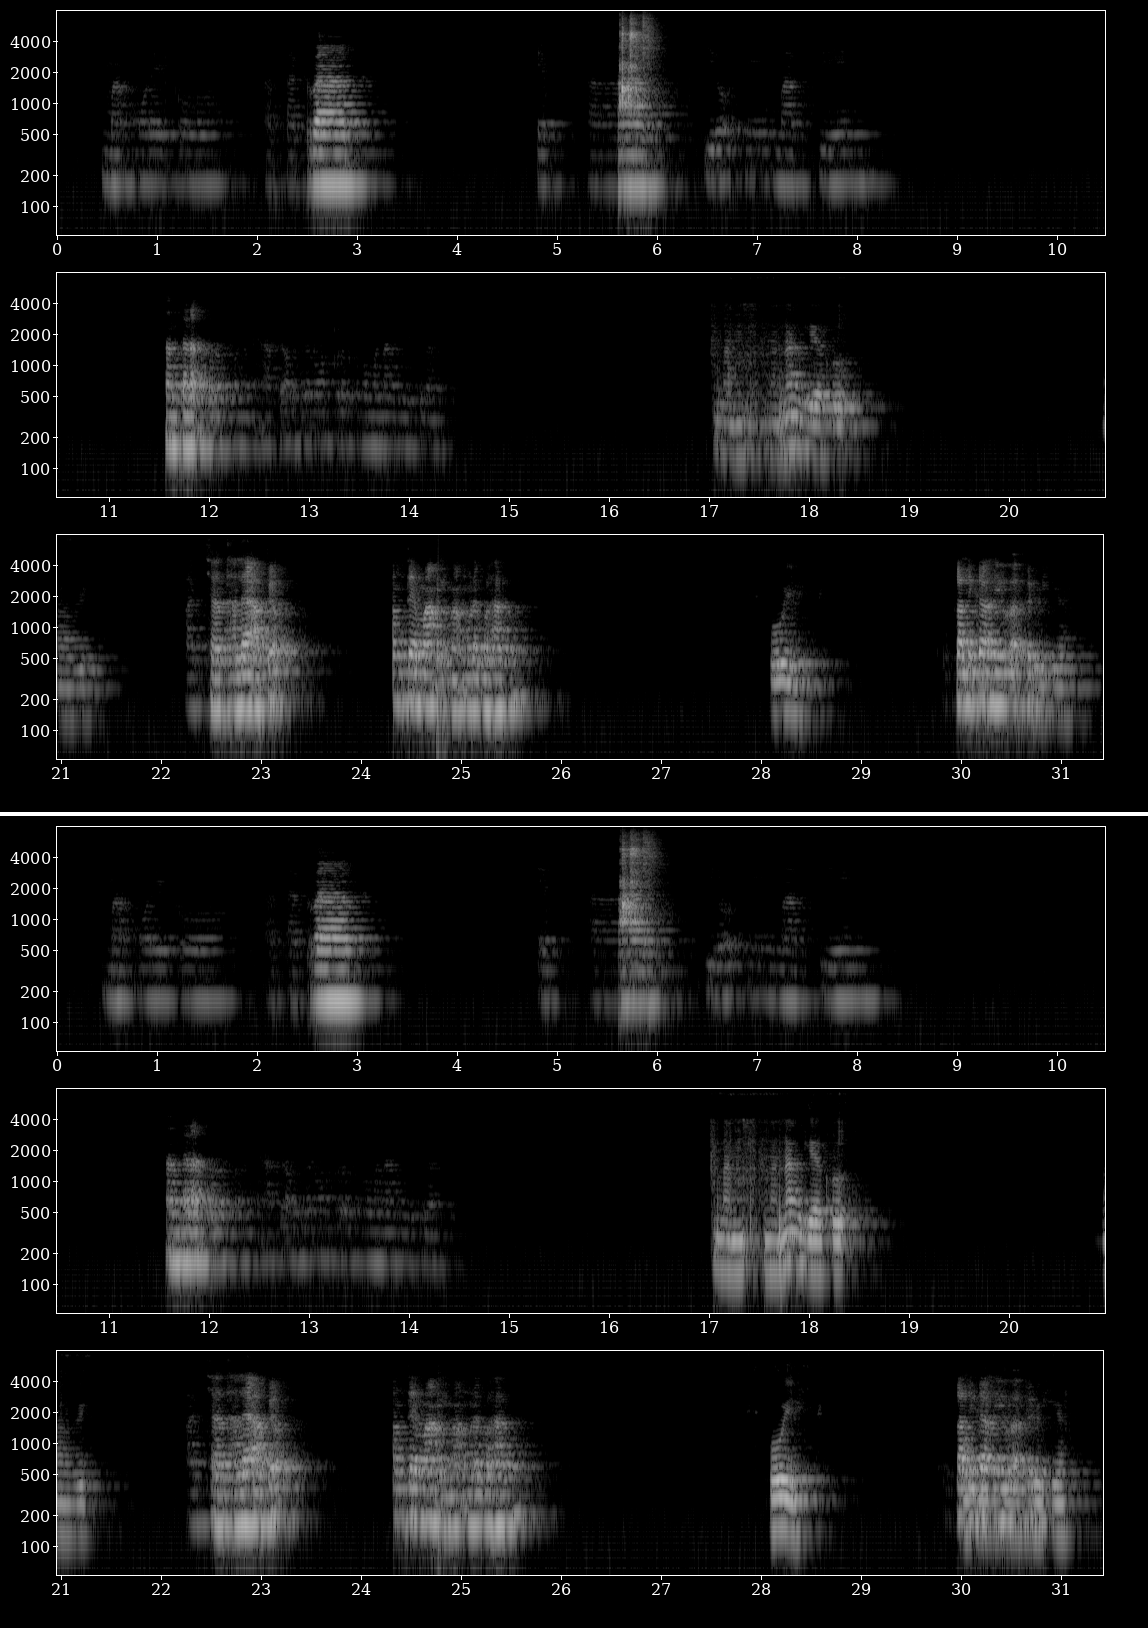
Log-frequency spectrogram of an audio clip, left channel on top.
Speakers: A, on the left; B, on the right.
A: ᱢᱟᱜ ᱢᱚᱬᱮ ᱠᱚ ᱟᱨ ᱥᱟᱠᱨᱟᱛᱼᱼ <unintelligible> ᱟᱨ ᱤᱨᱚᱜ ᱥᱤᱢ ᱢᱟᱜᱽ ᱥᱤᱢ ᱥᱟᱱᱛᱟᱲᱟᱜ ᱯᱚᱨᱚᱵᱽ ᱠᱚ ᱢᱮᱱᱟᱜᱼᱟ ᱟᱯᱮ ᱚᱱᱛᱮ ᱫᱚ ᱱᱚᱣᱟ ᱯᱚᱨᱚᱵᱽ ᱠᱚᱠᱚ ᱢᱟᱱᱟᱣ ᱜᱮᱭᱟ ᱥᱮ ᱵᱟᱝ
B: <unintelligible> ᱢᱟᱱᱟᱣ ᱜᱮᱭᱟ ᱠᱚ ᱟᱣᱨᱤ
A: ᱟᱪᱪᱷᱟ ᱛᱟᱦᱚᱞᱮ ᱟᱯᱮ <unintelligible> ᱮᱢᱟᱜ ᱜᱮ ᱢᱟᱜ ᱢᱚᱬᱮ ᱵᱟᱦᱟ ᱠᱚ
B: ᱦᱳᱭ
A: ᱚᱠᱟᱮ
B: ᱢᱟᱜ
A: ᱞᱮᱠᱟ
B: ᱢᱚᱬᱮ
A: ᱦᱩᱭᱩᱜᱼᱟ
B: ᱦᱩᱭᱩᱜ
A: ᱠᱟᱹᱴᱤᱡ
B: ᱜᱮᱭᱟ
